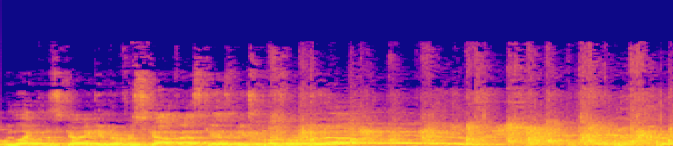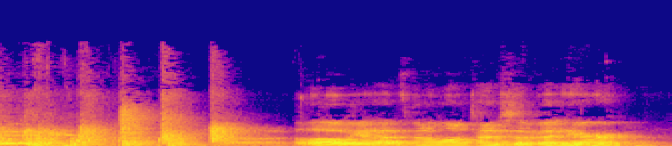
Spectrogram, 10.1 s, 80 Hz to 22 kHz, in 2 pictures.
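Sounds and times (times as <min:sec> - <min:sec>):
audience applauding: 0:01.6 - 0:06.8.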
